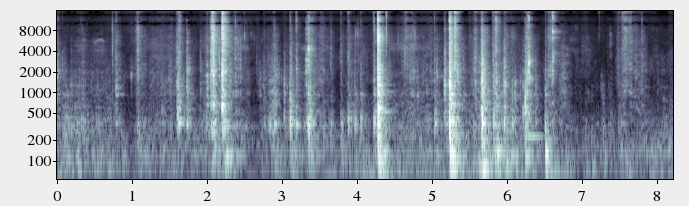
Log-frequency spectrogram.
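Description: Plastic front bezel of a Dell XPS 8910 desktop being prised off its metal chassis: a string of irregular sharp clicks and knocks as its clips let go, the loudest coming a little past the middle.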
